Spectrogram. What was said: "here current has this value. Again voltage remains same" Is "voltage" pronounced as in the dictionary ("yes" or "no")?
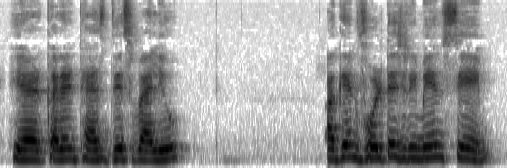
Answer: yes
